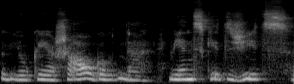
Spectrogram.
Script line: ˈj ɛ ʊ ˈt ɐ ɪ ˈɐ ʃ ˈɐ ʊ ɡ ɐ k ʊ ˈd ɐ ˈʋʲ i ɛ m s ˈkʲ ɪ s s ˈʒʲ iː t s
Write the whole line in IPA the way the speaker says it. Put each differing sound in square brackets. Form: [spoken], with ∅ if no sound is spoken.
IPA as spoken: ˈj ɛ ʊ [ˈk] ɐ ɪ ˈɐ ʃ ˈɐ ʊ ɡ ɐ [∅] ʊ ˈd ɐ ˈʋʲ i ɛ [n] s ˈkʲ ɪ [t] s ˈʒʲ iː t s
